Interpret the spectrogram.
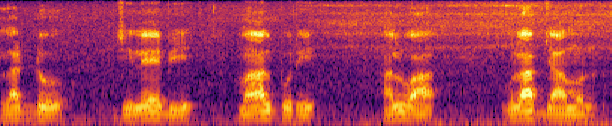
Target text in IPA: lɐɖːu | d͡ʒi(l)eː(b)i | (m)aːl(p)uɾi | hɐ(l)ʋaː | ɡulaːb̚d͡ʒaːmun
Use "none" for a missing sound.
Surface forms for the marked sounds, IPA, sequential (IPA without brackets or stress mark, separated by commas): l, b, m, p, l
